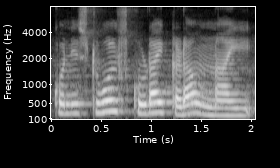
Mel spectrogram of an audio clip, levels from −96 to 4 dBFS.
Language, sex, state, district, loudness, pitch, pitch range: Telugu, female, Andhra Pradesh, Annamaya, -14 LUFS, 245 Hz, 210-260 Hz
